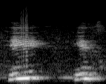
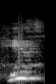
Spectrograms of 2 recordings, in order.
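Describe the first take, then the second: First: It is said as two separate full words. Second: It is said as one short contracted word. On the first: "ही इज को" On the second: "हिज पढ़ते हैं"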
